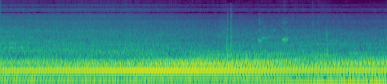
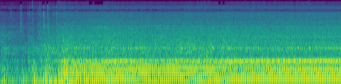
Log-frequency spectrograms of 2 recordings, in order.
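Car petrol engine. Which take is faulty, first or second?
second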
